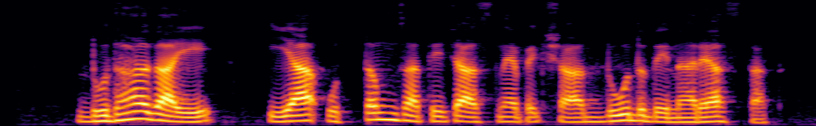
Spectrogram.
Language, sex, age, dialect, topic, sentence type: Marathi, male, 36-40, Standard Marathi, agriculture, statement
